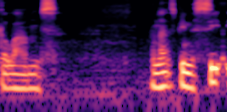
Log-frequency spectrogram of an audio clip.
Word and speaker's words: Glamis: nearby glams glams Castle spelled Glamis but pronounced glams and that's been the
